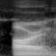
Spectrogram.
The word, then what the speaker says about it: Aaron: you Aaron all right it may look like Aaron but it's pronounced like registered nurse gotcha Aaron gotcha um so yeah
